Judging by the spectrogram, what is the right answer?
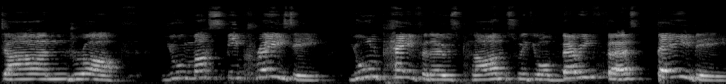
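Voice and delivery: dreadful, frightening voice. The witch catches Dan stuffing his pockets with the herbs, in a terrible voice. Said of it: "he heard a terrible voice".

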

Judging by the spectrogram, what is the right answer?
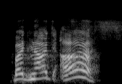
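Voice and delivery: joyful, very high-pitched happy cry. Lenny answers George, crying out happily. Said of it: "Lenny cried happily".

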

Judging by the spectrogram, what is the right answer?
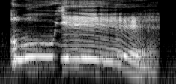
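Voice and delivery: strained, very high, stretched-out yeah. Doing a wrestler's catchphrase with a strained voice: Randy Savage impression. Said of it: "sounds like he's having glorified pooping as he strains his voice".

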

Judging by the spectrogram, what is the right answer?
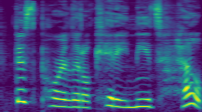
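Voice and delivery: pleading, imploring, begging tone. A girl begs her mother to help a stray kitten: pleading. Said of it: "pleaded Annabelle".

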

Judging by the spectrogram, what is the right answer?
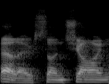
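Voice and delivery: put-on spoken with a Cockney accent. Channeling an inner Jason Statham in the car: Jason Statham Cockney accent. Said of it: "I just channeled my inner Jason Statham".

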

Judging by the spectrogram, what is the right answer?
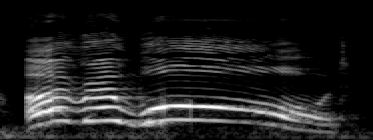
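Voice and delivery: very loud, high call, "reward" stretched out. Owl, talking with Pooh about Eeyore's lost tail: very loud. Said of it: "said Owl very loudly".

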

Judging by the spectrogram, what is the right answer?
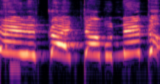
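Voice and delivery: put-on yelling. Talking about Jevin, the speaker does a Wally Burnham impression, yelling at him. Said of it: "That's my Wally Burnham yelling at Jevin".

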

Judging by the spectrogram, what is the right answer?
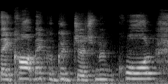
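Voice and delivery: usual speaking voice

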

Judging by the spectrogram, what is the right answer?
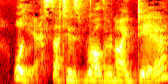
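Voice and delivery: ordinary delivery

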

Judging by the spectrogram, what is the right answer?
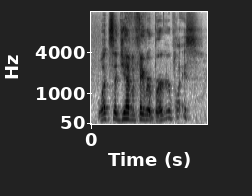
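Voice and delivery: cracking voice. Chatting after a day of talking and drinking, voice cracking. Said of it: "my voice just cracked like I was a puberty".

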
